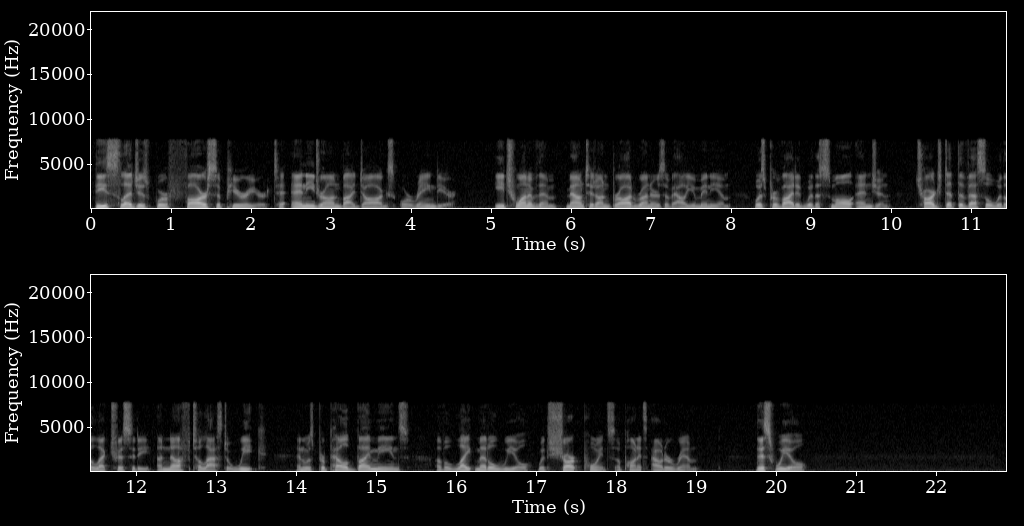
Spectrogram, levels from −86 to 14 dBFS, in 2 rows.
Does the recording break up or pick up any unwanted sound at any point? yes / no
no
